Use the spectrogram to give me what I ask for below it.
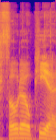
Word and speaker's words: Photopea: you could just search photopia and it's like like p matter of fact it could even be pronounced photo p but i call it photopia but that's okay so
